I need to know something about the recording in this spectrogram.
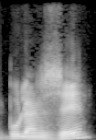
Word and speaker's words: boulanger: Exemple, boulanger, cuando termina en R, no pronuncio la R. Boulanger, boulangère. Le féminin, oui, je prononce le R.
